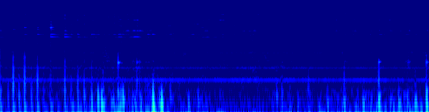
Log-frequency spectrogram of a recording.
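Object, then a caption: Ceramic mug. A hollow, empty yellow ceramic Pikachu mug with ears and a handle is tapped repeatedly with the fingernails. The quiet, rapid taps give short clinking rings with faint bright overtones over dull, low knocks, and a steady low hum sits underneath.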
